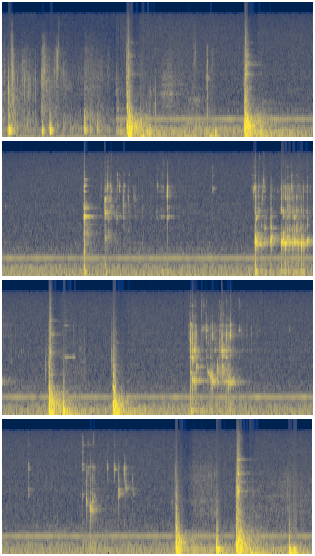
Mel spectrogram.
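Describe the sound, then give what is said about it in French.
Champagne bottles and three glasses, brought with appetizers by a maître d'hôtel, clink and rattle on a rolling serving trolley, with a series of sharp, irregular chinks and knocks over a low steady hum, some louder taps standing out. “C'est le maître d'hôtel qui apporte les bouteilles de champagne avec des amuse-gueules et trois verres sur une table roulante.”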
